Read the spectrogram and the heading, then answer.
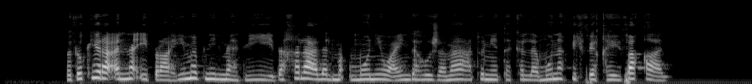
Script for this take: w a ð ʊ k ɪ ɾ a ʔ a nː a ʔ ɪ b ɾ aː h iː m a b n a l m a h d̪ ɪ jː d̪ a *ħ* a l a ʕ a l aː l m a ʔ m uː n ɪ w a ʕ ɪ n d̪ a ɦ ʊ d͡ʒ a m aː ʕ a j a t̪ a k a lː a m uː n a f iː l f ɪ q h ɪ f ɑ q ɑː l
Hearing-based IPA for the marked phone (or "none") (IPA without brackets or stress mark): x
